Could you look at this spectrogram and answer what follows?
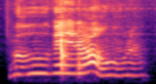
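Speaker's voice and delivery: Moving on, each word long and lingering; sing-song drawl on Moving on; slow drawn-out. Shown as a demonstration. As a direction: stretch out Moving on very slowly. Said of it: "repeats it drawn out".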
